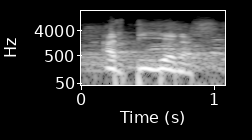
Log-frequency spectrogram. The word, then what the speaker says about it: arpilleras: Une des choses qui apporte beaucoup à ce film, ce sont les arpilleras, si je prononce bien. – C'est juste.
